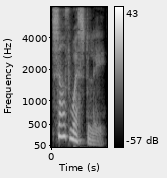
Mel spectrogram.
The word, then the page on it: southwesterly: British English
